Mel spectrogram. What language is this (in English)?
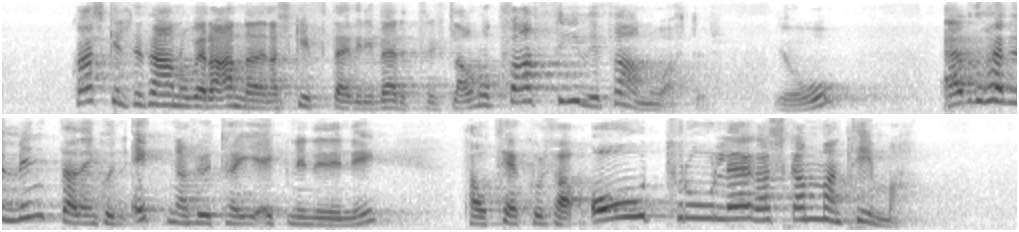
Icelandic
